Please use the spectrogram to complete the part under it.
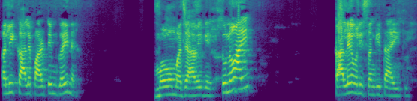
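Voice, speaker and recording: A woman's voice: medium pitch, animated, moderate pace. A middle-aged woman telling a gossipy comic story, mocking and chatty. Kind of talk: comic monologue.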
